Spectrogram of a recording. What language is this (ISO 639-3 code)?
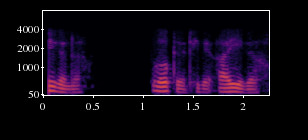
urd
